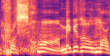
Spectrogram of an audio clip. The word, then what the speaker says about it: croissant: shouldn't I know I'm giving him the incorrect pronunciation Clayton right you threw him under the bus croissant croissant he's right croissant maybe a little more H and you would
